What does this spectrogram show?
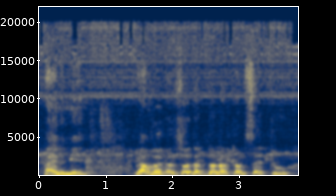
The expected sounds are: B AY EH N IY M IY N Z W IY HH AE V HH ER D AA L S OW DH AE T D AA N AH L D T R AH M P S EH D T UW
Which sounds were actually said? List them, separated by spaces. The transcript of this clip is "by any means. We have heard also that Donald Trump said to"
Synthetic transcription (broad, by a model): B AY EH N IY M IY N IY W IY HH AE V HH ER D AA L S OW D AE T D AA N AH L D T R AH M P S EH D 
